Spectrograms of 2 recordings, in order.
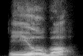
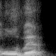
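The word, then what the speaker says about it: über: I redonda es esta la u se pronuncia Así es una u con diéresis y se pronuncia al final la e con lo que es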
